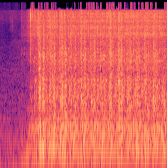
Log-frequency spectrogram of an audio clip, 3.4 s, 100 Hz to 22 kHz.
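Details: Vintage Kenmore 117.552 rotary sewing machine after replacing the friction/tension pulley that had a flat spot: the motor comes up to speed and holds a steady whirr with light mechanical chatter and no squeak. It is running normally.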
